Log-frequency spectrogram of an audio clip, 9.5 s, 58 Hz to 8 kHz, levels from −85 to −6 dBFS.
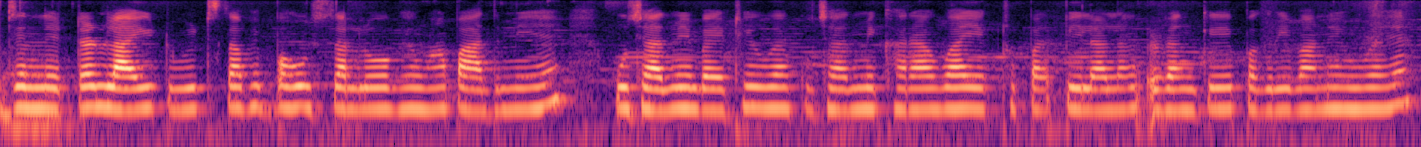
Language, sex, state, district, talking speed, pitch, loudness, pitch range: Hindi, female, Bihar, Patna, 215 wpm, 210 Hz, -21 LUFS, 205-215 Hz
